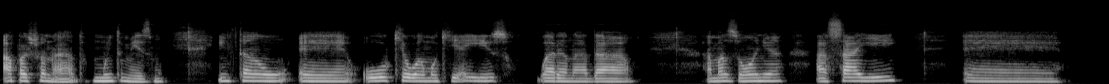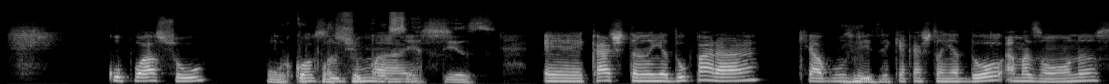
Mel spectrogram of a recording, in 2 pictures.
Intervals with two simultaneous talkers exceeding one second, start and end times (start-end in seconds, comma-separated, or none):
13.8-15.7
